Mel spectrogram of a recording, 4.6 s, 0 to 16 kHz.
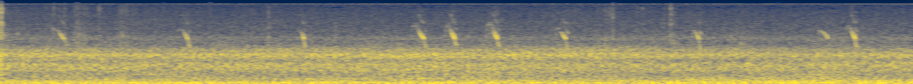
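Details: Bald eagle at a nest in North East Florida, caught by a nest camera on 24 January 2022 at 16:40. It gives a series of short, high, descending chips, some paired, over a steady low rumble and broadband hiss.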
